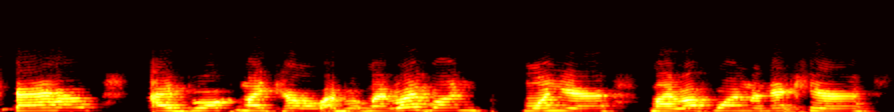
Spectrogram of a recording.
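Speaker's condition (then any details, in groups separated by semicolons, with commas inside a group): Cerebral palsy; cerebral palsy since childhood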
